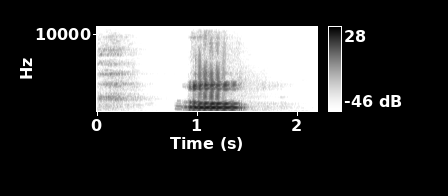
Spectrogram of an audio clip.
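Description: A man's voice making one drawn-out hesitation sound, an 'uhh' held at a steady pitch for under a second, with short silences around it.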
